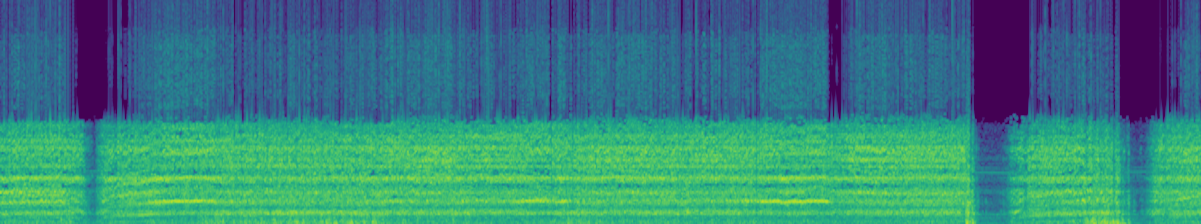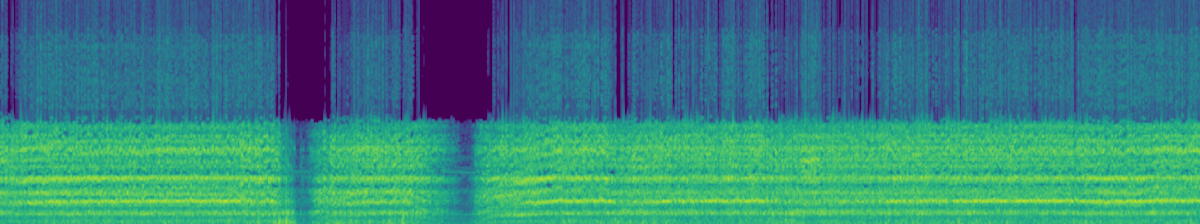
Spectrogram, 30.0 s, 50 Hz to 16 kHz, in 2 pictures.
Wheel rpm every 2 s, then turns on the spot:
150, 210, 210, 230, 220, 210, 130, 140, 210, 160, 110, 220, 220, 230, 220.
none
